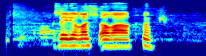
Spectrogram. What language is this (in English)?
Adyghe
